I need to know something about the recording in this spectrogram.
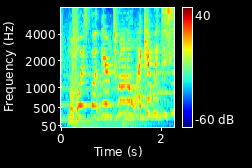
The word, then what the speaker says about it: Toronto: Toronto! What? When? Soon. Oh my gosh, my boy squad! Did I pronounce it right? Toronto?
